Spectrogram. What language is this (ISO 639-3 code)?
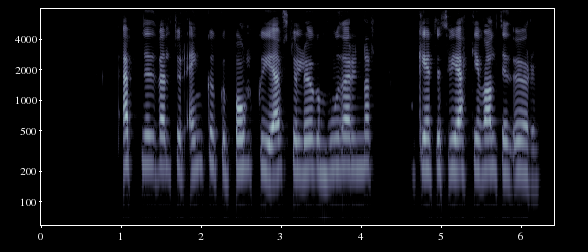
isl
